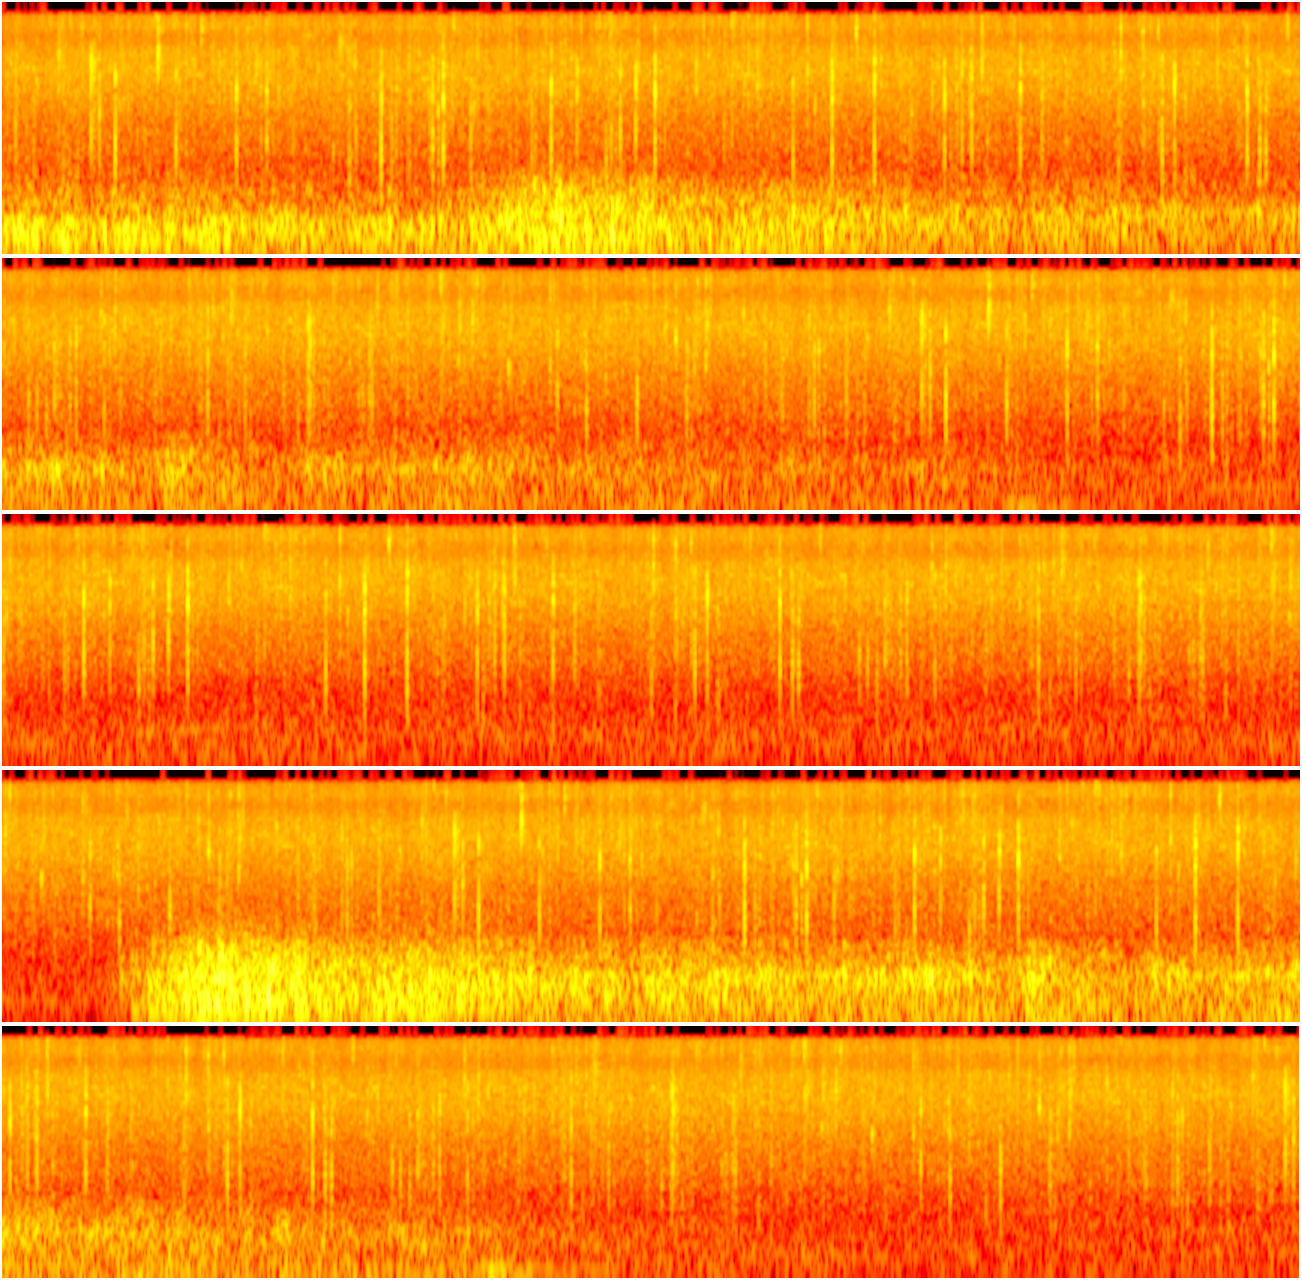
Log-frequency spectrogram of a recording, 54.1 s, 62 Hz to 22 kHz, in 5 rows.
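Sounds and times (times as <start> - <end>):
distant thunder rumble: 0.0 - 16.7, 33.4 - 48.0
steady rain falling: 0.0 - 54.0.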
